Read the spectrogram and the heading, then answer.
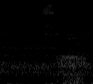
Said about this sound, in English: That sound you can hear is my beard brush. Ooh.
